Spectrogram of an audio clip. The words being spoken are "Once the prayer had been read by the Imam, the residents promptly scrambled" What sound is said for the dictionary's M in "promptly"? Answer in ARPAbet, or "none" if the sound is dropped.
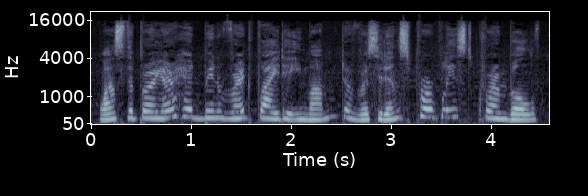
none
